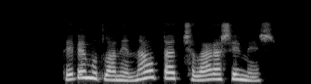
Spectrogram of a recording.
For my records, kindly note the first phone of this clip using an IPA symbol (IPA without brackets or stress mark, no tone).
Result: t̪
